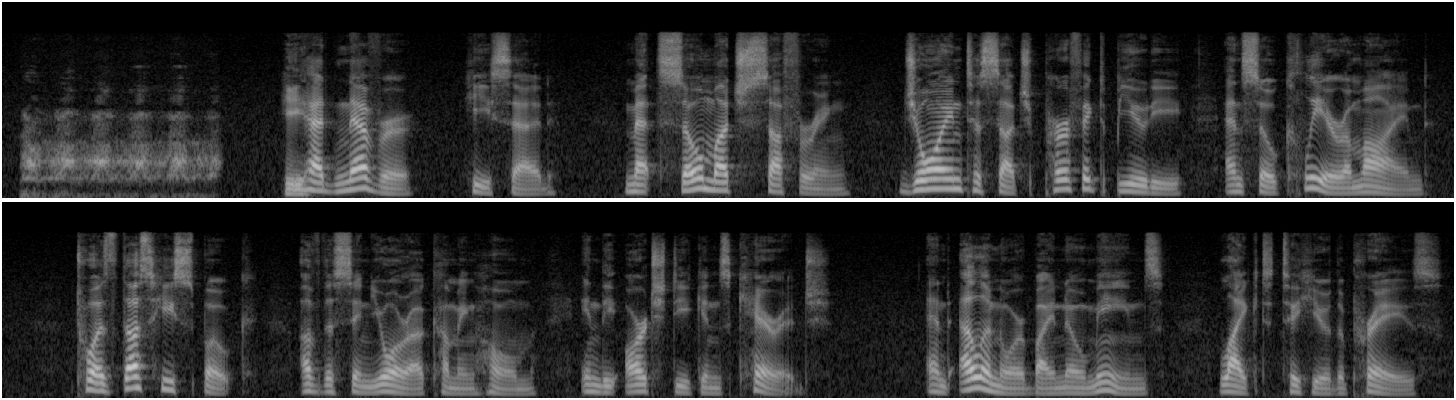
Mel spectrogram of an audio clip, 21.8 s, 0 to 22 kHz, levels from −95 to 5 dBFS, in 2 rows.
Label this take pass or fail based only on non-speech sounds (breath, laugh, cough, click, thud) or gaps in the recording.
fail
